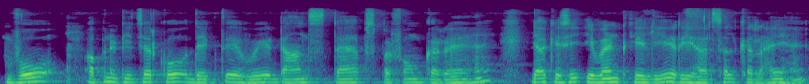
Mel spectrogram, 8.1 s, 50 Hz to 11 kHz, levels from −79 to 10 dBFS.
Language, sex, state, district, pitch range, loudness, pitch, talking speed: Hindi, male, Delhi, New Delhi, 125-145 Hz, -16 LUFS, 135 Hz, 155 wpm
